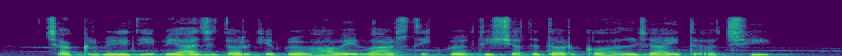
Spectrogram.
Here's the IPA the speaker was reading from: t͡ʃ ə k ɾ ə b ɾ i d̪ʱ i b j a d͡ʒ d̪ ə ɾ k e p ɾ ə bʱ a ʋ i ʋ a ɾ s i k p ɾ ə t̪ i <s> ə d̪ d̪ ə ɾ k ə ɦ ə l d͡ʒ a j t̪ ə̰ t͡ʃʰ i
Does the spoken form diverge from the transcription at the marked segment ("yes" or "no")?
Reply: yes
